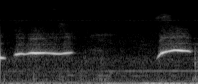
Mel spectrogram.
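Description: A person whistles a simple tune close to the microphone, two clear sustained notes separated by a short pause.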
